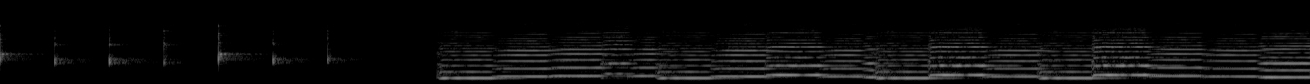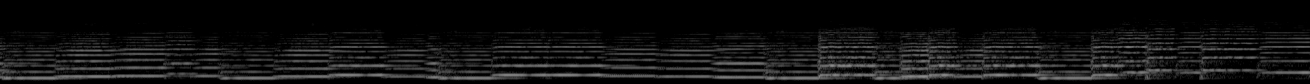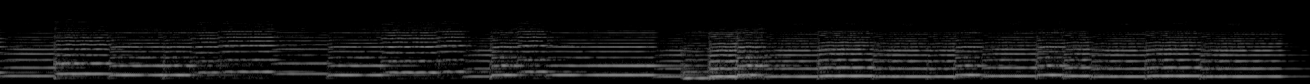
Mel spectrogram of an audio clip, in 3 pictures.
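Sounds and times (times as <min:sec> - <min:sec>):
violin duet: 0:04.4 - 0:39.2.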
